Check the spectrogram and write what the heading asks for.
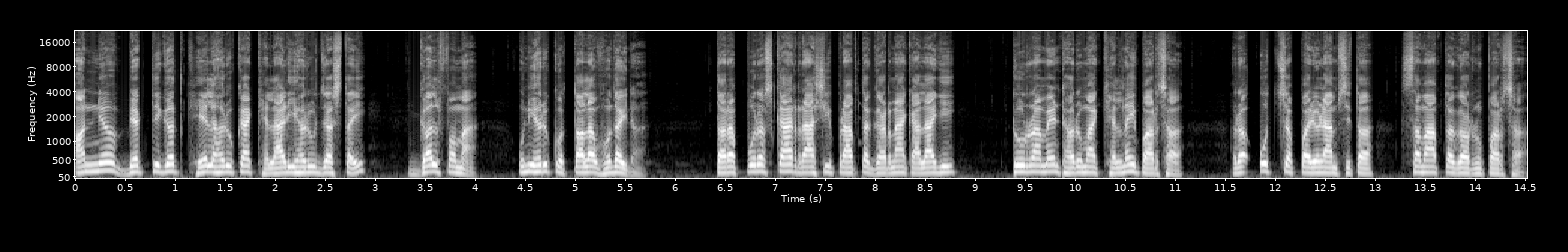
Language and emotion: Nepali, neutral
